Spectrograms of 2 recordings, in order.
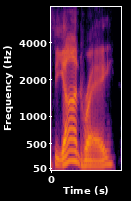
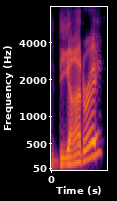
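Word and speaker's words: D'Andre: mispronounce your name and I always thought it was DeAndre but I noticed obviously that it that it's spelled D a and D are E so it's DeAndre okay okay okay all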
